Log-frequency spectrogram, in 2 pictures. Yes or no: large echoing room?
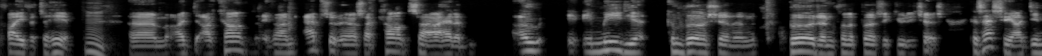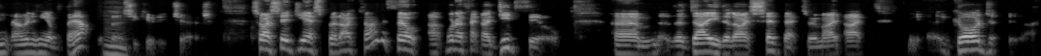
no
